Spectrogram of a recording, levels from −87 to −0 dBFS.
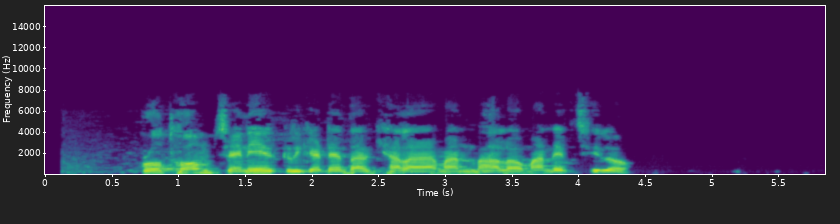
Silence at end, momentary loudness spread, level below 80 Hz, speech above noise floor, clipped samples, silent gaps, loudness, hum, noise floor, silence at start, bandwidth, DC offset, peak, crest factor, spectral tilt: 1.45 s; 4 LU; -56 dBFS; 64 dB; under 0.1%; none; -14 LUFS; none; -78 dBFS; 0.75 s; 7.4 kHz; under 0.1%; 0 dBFS; 14 dB; -6.5 dB/octave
